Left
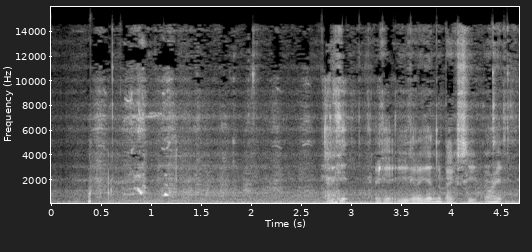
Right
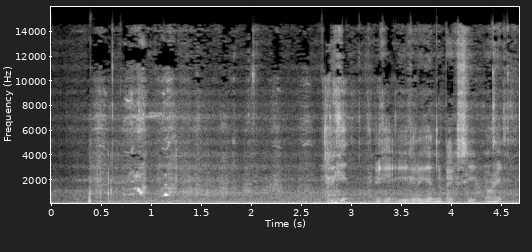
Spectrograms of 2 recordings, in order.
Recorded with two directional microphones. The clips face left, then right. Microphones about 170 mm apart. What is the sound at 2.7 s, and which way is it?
Speech, 45° left (ahead or behind).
